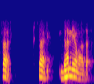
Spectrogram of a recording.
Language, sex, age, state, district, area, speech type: Kannada, female, 60+, Karnataka, Chitradurga, rural, conversation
